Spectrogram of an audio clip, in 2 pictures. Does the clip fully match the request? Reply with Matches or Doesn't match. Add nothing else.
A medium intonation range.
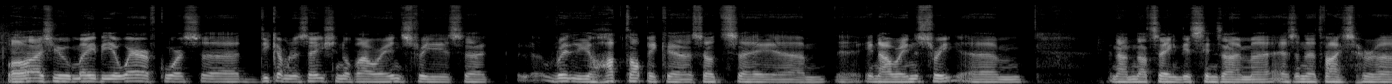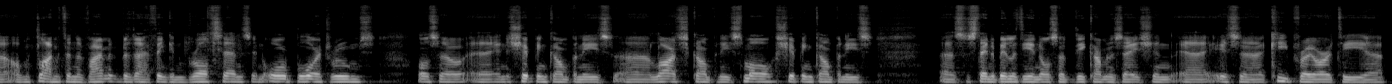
Doesn't match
